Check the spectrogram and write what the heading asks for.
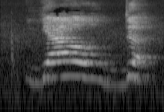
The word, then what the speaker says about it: yelled: Yelled. Yelled. I yelled across the playground. Yelled. So even though all of these verbs were all spelled with the same ending, they had different sounds. Ed, t, and d.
